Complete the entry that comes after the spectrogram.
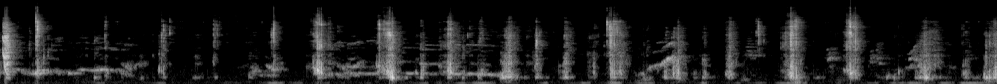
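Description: A person biting and chewing crisp fresh fruit close to the microphone, with a steady run of sharp, wet crunches, several a second.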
